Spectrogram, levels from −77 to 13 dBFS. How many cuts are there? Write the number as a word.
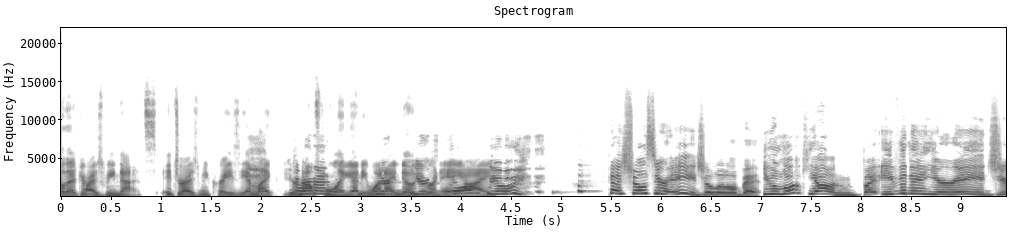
three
